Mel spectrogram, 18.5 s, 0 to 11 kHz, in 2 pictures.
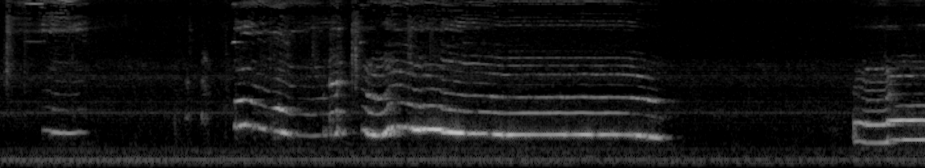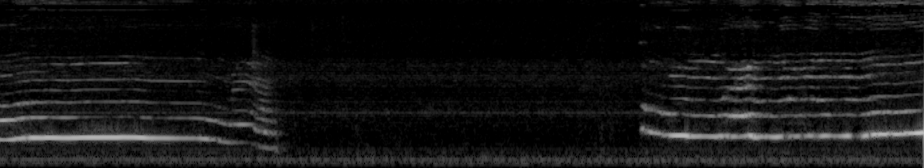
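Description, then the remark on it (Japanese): A Hokkaido dog named Toichiro howls in three long, drawn-out bursts separated by pauses, its voice rising and wavering into whiny, whimpering tones over a steady low hum. It cries at 6:40 in the morning on the Toyohira River riverbank, eager to be taken for a walk. “北海道犬《北海道狗》”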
